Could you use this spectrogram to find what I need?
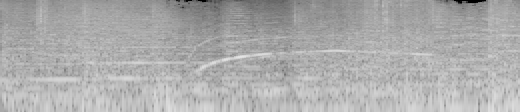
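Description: A police car siren wails behind a car driving on a dark road, one clear rising sweep that holds high, sounding over a constant dense rumble of engine and road noise.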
